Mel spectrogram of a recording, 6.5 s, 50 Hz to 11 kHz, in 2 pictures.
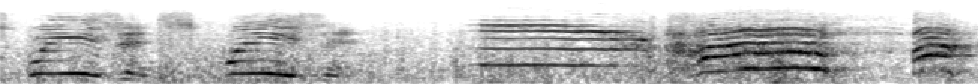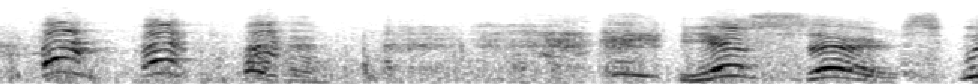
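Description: A squeezed rubber novelty toy, a squalling cat, gives a run of loud, wavering meows and caterwauls, close and continuous, in an old 1948 western setting.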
